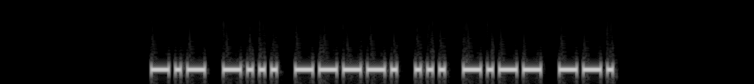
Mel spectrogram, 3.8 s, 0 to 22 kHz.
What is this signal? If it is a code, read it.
Morse code, heard as a keyed tone, about 40 wpm, 700 Hz. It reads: KB9SYG
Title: USA Call Signs - 2x Character Spacing - 40wpm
